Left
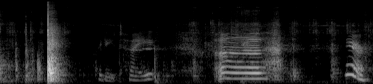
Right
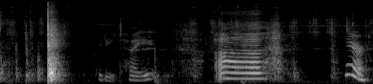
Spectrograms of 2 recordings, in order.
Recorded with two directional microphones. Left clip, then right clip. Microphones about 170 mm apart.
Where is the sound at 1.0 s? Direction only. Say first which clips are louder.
Right 1 dB; 30° right (ahead or behind).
